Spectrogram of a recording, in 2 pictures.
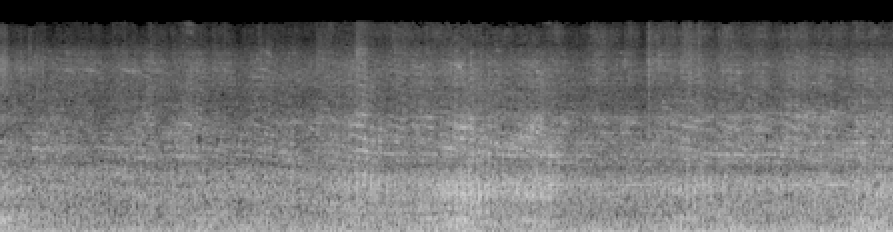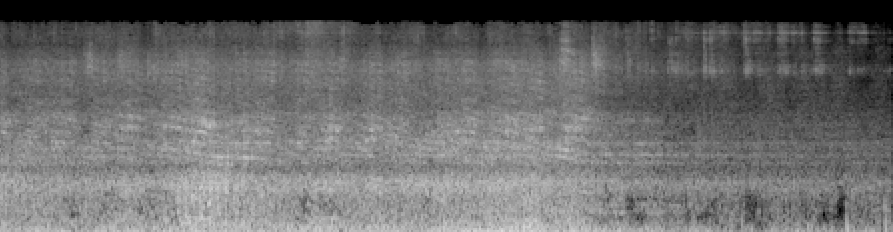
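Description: At night the Sealdah Rajdhani express overtakes a special train on a parallel track, giving a loud, continuous rolling rumble that swells and fades twice before easing off near the end.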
